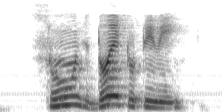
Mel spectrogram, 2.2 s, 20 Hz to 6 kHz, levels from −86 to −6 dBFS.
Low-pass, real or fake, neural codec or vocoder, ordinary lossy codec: 5.4 kHz; real; none; MP3, 32 kbps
